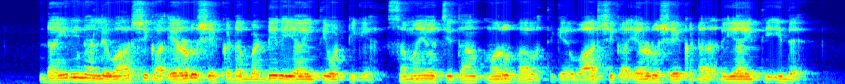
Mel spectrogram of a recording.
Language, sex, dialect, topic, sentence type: Kannada, male, Coastal/Dakshin, agriculture, statement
